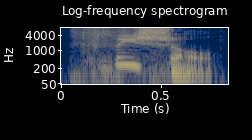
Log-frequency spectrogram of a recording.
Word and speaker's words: facial: Facial mask, facial, F-A-C-I-A-L, 跟我们说这个 face, 啊有一定联系哈，但是呢比这个 face, 这个字母呢要略微多几个哈，用它的发音呢也发生了一个小小的变化，从这个 face 变成了 facial,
